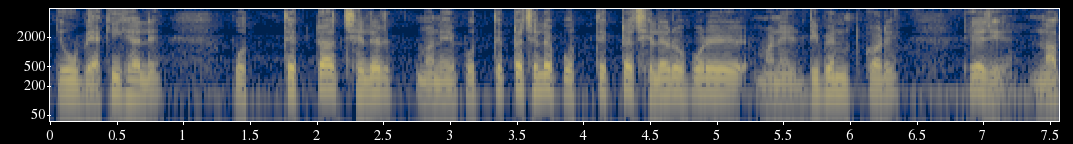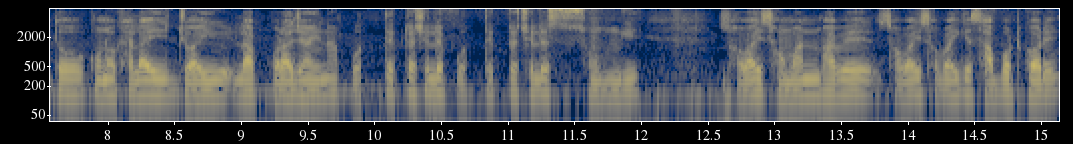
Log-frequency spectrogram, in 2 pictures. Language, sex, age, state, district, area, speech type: Bengali, male, 18-30, West Bengal, Darjeeling, urban, spontaneous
